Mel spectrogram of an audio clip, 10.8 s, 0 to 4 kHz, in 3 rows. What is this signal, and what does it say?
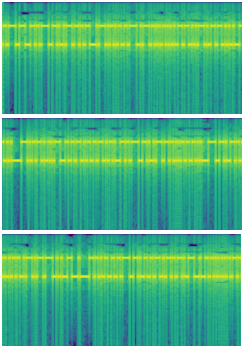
RTTY, about 45.45 baud. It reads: TO THE MEDITERRANEAN, JOINING THE SIXTH FLEET. WITHIN HOURS
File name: fsk850 / battleshipnj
